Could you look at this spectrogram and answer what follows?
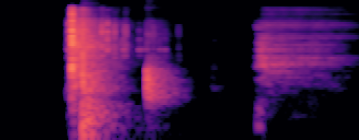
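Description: A golf ball is struck thin with a club on a Sawgrass course, giving a sharp, close thunk followed by a shorter knock and a faint trailing sound.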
